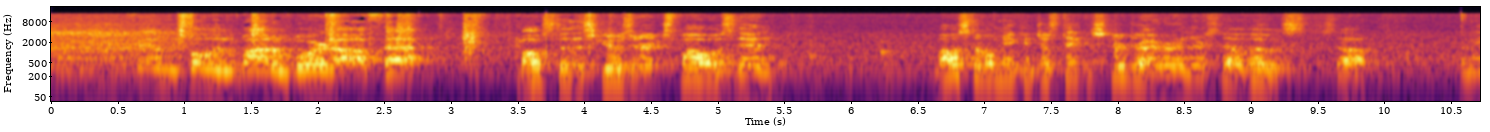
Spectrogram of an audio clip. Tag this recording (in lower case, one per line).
speech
